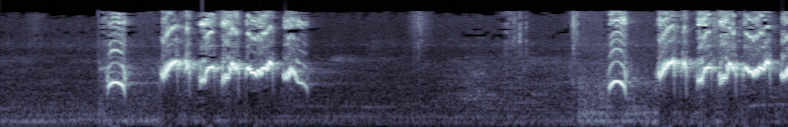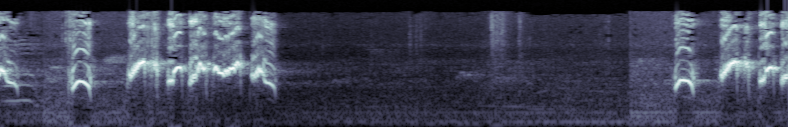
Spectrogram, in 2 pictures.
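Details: A wild-caught red-whiskered bulbul in song training sings bursts of bright, bubbly whistled notes, each phrase about a second long, repeated every couple of seconds with quiet pauses between.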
